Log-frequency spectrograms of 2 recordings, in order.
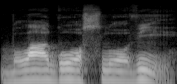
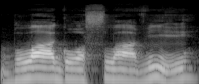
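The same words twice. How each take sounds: First: Unstressed O vowels keep a full O sound. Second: Unstressed O vowels are reduced toward an A sound. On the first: The speaker calls it right. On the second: The speaker calls it wrong.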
